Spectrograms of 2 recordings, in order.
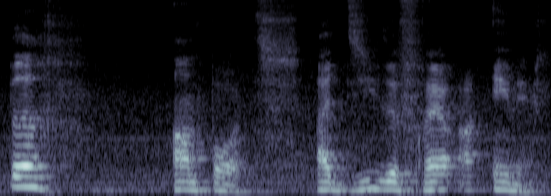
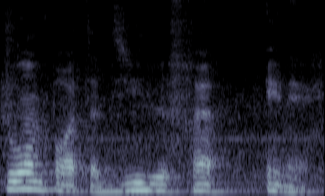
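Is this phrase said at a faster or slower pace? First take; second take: slower; faster. First: The phrase is read at a slower pace. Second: The phrase is read at a faster pace.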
